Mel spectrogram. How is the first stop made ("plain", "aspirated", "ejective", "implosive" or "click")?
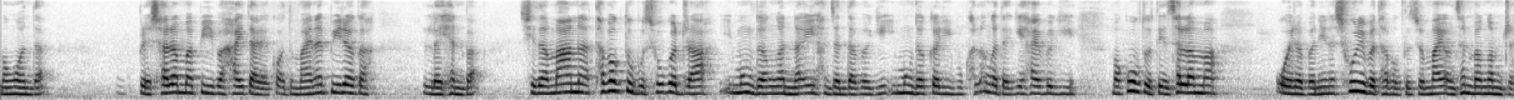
plain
